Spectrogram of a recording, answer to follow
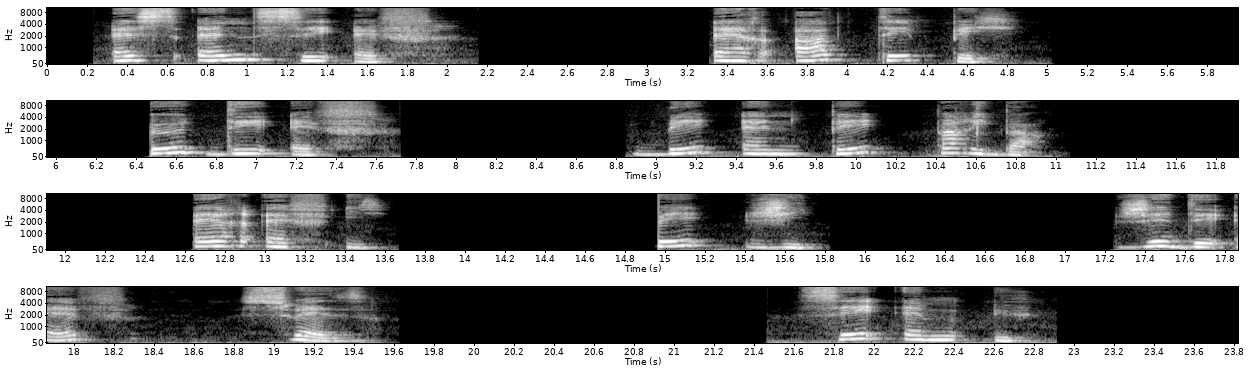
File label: Spelling French Abbreviations; spelling your name in French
